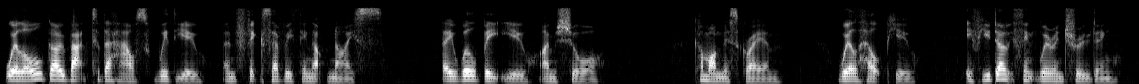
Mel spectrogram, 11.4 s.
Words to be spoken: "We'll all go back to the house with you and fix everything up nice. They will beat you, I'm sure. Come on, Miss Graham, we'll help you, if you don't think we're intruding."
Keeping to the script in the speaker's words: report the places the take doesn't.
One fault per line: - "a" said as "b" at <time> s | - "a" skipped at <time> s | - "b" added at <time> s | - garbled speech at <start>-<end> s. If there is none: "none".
none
